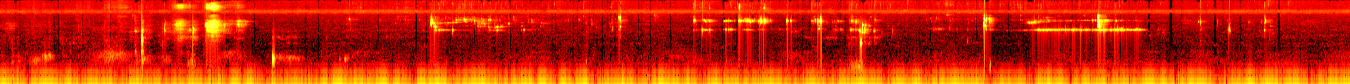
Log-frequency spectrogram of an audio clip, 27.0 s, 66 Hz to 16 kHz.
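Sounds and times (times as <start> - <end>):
high insect drone: 0.0 - 27.0
low rumble: 0.0 - 27.0
bird chirps: 2.2 - 5.6, 8.5 - 11.1, 11.8 - 12.5, 13.8 - 17.6, 19.6 - 23.0.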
